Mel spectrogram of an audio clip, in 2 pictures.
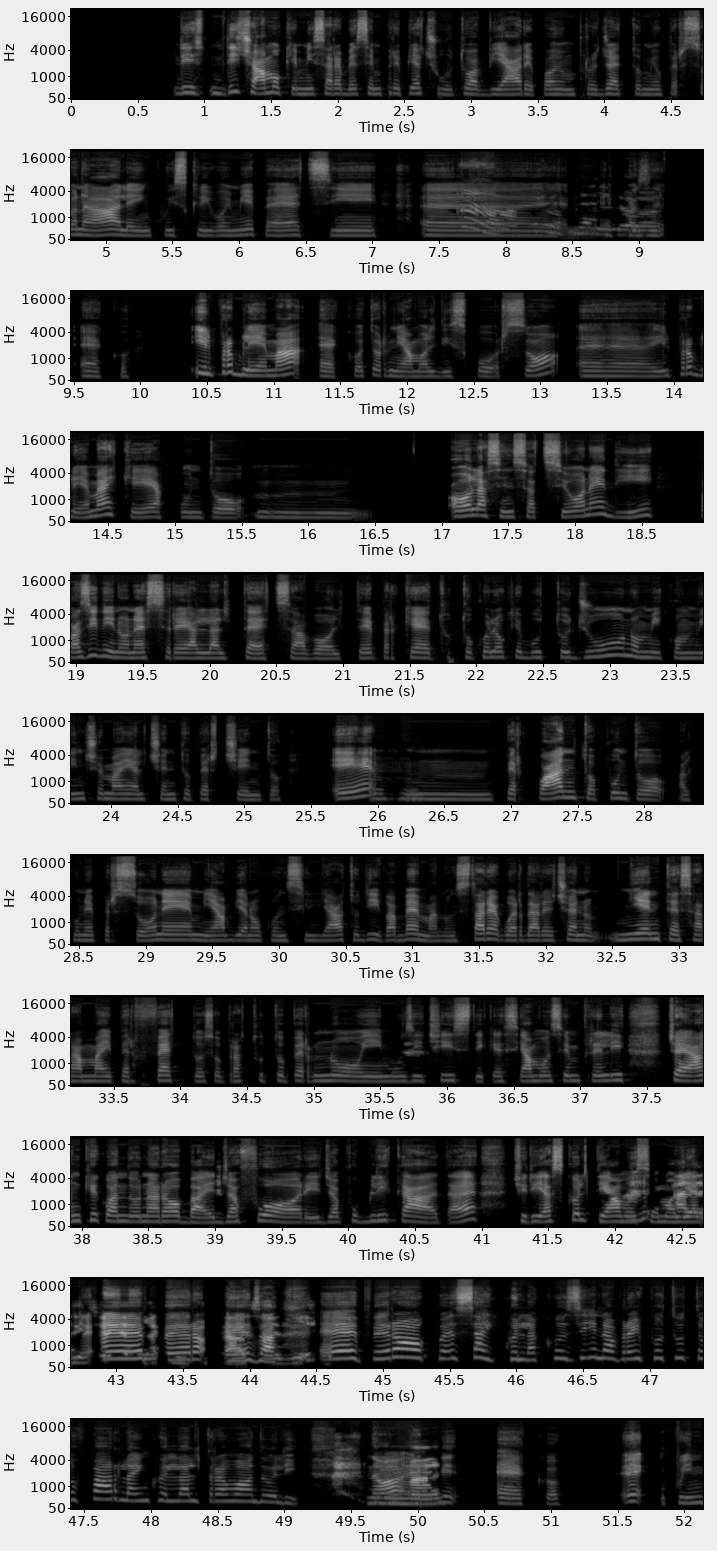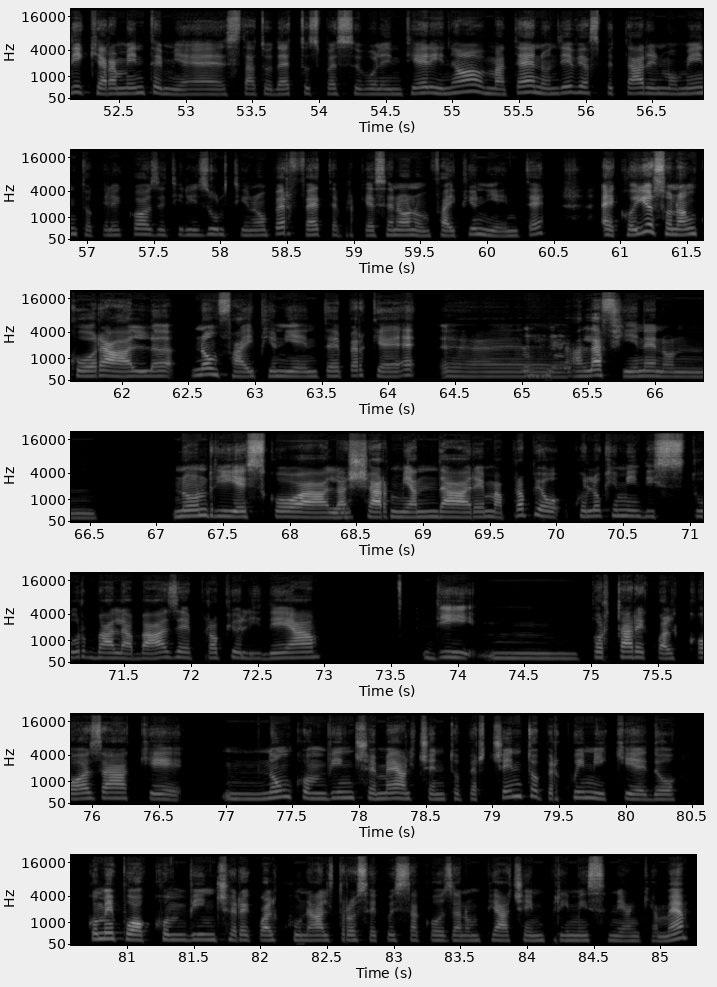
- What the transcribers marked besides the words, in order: "cioè" said as "ceh"; background speech; "cioè" said as "ceh"; other background noise; chuckle; chuckle; chuckle; "Sì" said as "ì"; "proprio" said as "propio"; "proprio" said as "propio"
- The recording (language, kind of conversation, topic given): Italian, advice, In che modo il perfezionismo rallenta o blocca i tuoi risultati?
